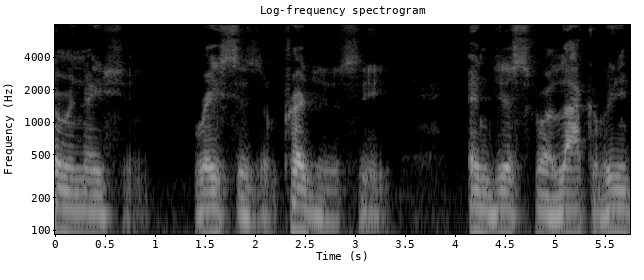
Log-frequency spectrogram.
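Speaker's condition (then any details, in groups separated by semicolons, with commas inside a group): Slurred speech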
